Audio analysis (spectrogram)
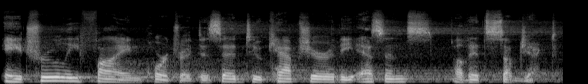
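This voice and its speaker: A man's voice: medium pitch, slow, natural voice. A man playing a ghoulish, courtly lord who hosts old-time radio horror in a grandiose, ominous manner. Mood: solemn, grandiose. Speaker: horror anthology host. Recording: long cavernous reverb. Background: music.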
